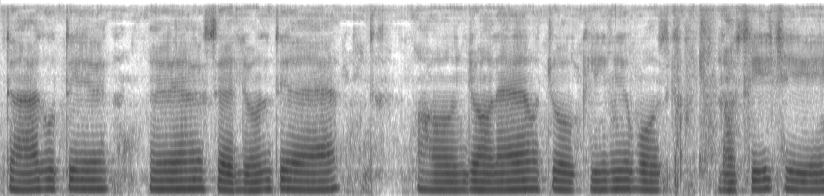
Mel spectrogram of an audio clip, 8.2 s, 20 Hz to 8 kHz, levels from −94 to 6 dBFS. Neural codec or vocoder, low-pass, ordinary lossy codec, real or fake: codec, 16 kHz, 4.8 kbps, FACodec; 7.2 kHz; none; fake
